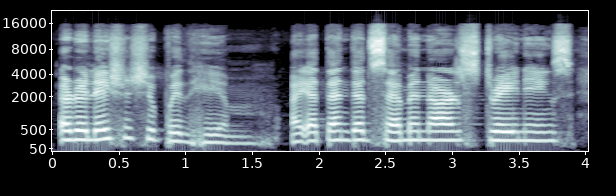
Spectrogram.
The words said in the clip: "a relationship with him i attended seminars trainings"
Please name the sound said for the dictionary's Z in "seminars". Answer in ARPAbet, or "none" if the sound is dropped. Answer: S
